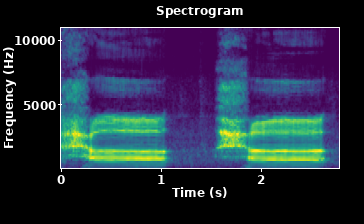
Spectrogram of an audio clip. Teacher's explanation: حلقہ درمیان والا حصہ، اس سے کیا نکلتا ہے؟ ہا نکلتا ہے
